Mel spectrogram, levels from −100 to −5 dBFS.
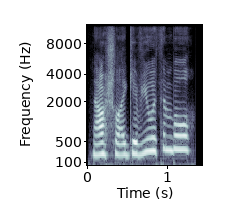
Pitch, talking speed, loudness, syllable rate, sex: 265 Hz, 290 wpm, -17 LUFS, 6.5 syllables/s, female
